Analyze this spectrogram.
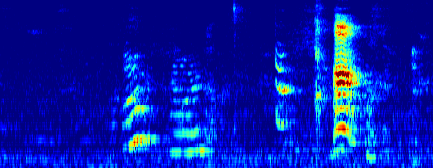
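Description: A baby coos and babbles.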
